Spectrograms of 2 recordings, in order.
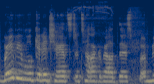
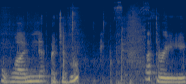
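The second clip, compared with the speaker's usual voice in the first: each number drawn out, very slow; 2 semitones lower than usual. Voicing the owl counting his licks: Mister Owl voice. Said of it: "I don't know how you do that voice so well".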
